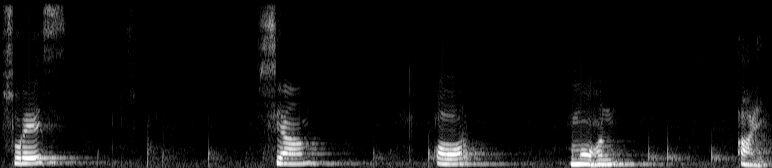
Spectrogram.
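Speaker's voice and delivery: long pause after every word; word-by-word dictation. Shown as a demonstration. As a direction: dictate slowly, one word at a time, dropping on आए. Writing the comma example out slowly.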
